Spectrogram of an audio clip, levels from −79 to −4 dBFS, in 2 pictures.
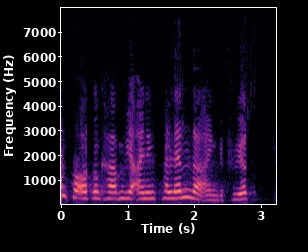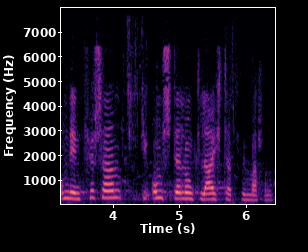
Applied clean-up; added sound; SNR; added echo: neural separator model SepFormer DNS4.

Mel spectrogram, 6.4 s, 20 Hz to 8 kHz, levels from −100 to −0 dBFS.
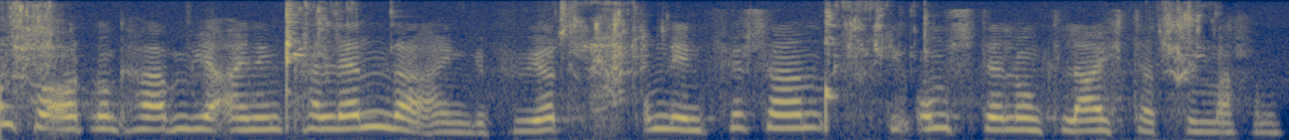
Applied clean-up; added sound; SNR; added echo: neural mask model Resemble Enhance denoiser.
